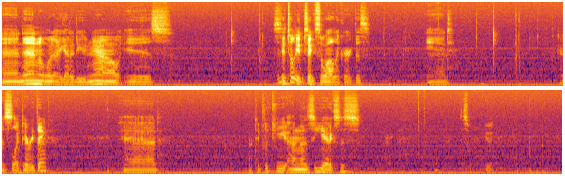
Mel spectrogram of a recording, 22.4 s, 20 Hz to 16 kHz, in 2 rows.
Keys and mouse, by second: 6.5 middle click, 8.0-9.8 middle drag, 11.6 a, 16.2 d, 17.2 z, 19.7-21.4 right drag, 21.8 ctrl+z.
